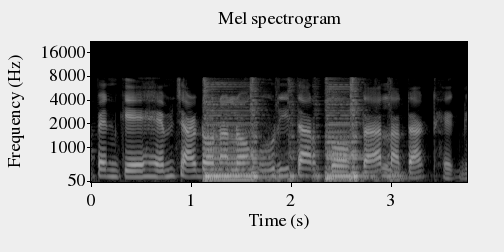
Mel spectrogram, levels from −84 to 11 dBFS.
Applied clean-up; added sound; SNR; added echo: none; Guitar; 0 dB; none.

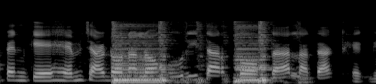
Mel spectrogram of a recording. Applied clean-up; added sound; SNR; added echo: classical method Wiener filter.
